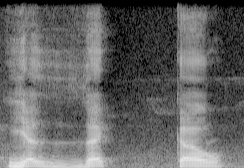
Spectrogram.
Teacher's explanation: را ساکن پڑھا جائے گا وقف کی صورت میں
